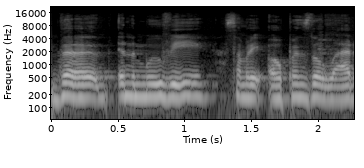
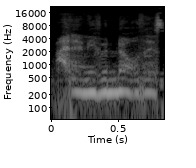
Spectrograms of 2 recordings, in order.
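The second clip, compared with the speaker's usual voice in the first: whisper; 4 semitones higher, 10 dB quieter, faster than usual. Retold or imitated. Telling mama about the uniform.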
